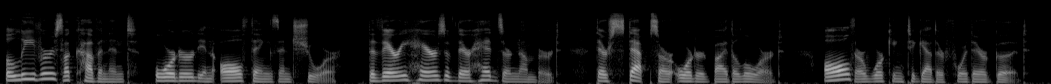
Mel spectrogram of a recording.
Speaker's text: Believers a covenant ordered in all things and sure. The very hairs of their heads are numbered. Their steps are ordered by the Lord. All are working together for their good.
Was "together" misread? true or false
false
